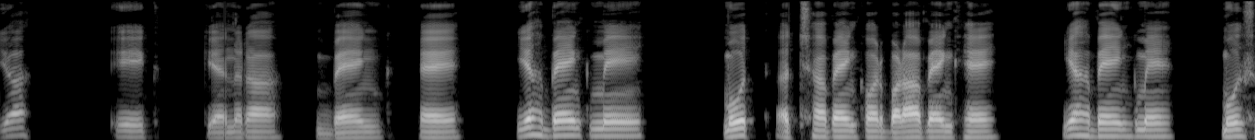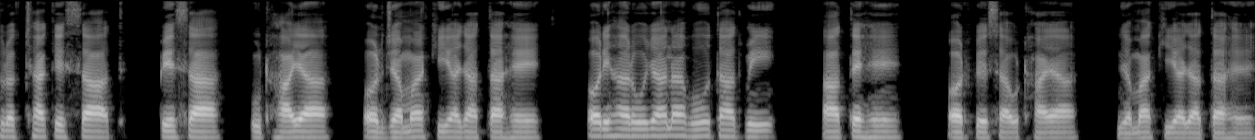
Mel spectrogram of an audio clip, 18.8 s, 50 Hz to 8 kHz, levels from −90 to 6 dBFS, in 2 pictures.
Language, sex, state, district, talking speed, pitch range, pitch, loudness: Hindi, male, Bihar, Jahanabad, 135 wpm, 115-135 Hz, 120 Hz, -23 LUFS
